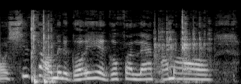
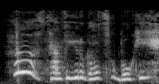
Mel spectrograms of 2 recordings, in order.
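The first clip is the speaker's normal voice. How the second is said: ordinary talk, nothing marked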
